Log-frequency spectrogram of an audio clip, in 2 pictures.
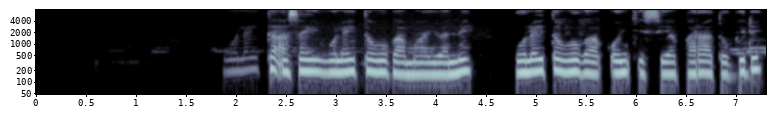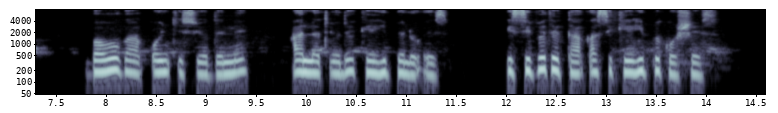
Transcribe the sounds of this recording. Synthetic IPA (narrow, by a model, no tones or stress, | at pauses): wɔlɐjt̪ːɐɐsɐjwɔlɐjt̪ːɐwɔɡaːmaːjʊwanːɛ | wɔlɐjt̪ːɐwɔɡaːkʼɔnt͡ʃʼːɪsːɪjapɐɾaːt̪ɔɡːɪd̪ɛ | bɐwɔɡaːkʼɔnt͡ʃʼːɪsːɪjɔd̪ɛnːɛ | ʔɐlːɐt̪ʼɪjɔd̪ɛke̞ːhɪpːɛlɔʔe̞ːs | ʔɪsːɪpɛt̪ɛt̪ːaːkʼɐsːɪke̞ːhɪpːɛkɔʃːe̞ːs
